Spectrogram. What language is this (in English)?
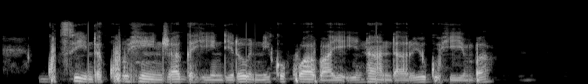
Kinyarwanda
